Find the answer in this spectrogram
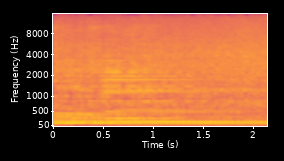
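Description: Music with one long low note held throughout, stepping up slightly in pitch about half a second in.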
